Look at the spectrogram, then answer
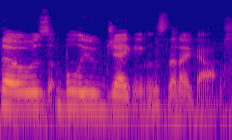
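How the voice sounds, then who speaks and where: This woman's voice sits at a medium pitch. She talks at a fairly slow pace. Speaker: fashion haul vlogger. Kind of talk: clothing haul video. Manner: animated.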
